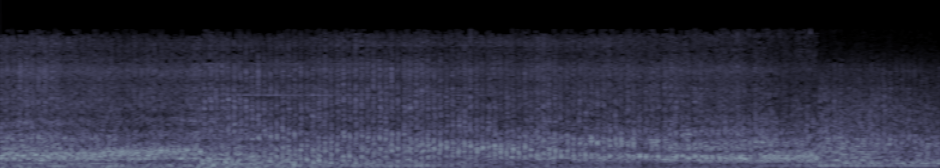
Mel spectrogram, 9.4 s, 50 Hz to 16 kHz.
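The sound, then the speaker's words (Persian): A newly armed Mi-17 military helicopter, flown by Afghan pilots on a test flight at a base near Kabul, roars steadily and loudly, its dense rotor thrum and engine whine filling the whole stretch without pause, with no voices present. “پیلوتان افغان در پایگاه نزدیک به کابل پروازهای آزمایشی و تطبیقات طیاره های مسلح شده نو می-17 را انجام می دهند.”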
